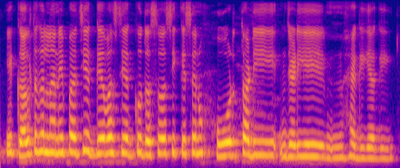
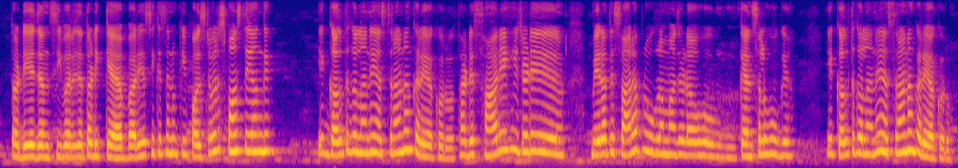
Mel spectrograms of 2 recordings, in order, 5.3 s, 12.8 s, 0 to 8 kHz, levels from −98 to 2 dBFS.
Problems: background sounds at intervals, background conversations at intervals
